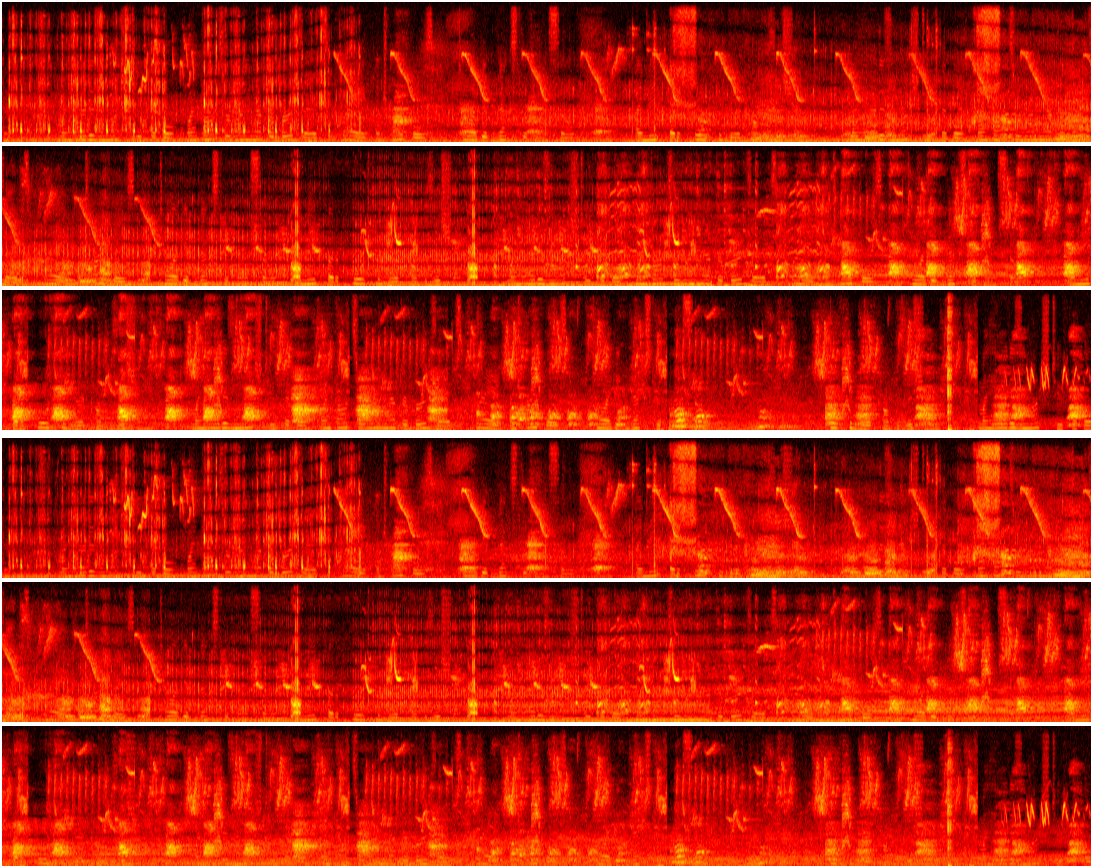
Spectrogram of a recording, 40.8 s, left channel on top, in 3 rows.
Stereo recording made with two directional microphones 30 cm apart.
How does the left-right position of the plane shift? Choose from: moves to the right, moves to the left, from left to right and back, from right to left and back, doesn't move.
moves to the right.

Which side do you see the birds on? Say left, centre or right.
right.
